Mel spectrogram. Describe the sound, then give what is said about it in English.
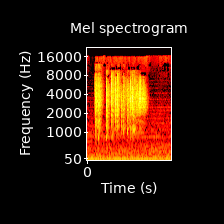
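Dice clatter across a hard table in a quick burst of rattling clicks that tumble and settle within about a second, with no voices. “I have a dice.”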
